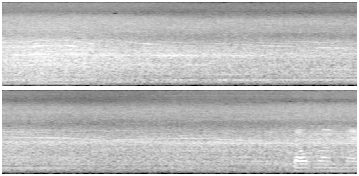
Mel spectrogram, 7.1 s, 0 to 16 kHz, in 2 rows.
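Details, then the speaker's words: 2000 Chevy Impala LS at 101,000 miles, listened to under the hood during inspection: smooth even engine note with light belt hum, quiet, no abnormal noises; normal running. "here you can see the engine is it's quiet no abnormal noises really at this"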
